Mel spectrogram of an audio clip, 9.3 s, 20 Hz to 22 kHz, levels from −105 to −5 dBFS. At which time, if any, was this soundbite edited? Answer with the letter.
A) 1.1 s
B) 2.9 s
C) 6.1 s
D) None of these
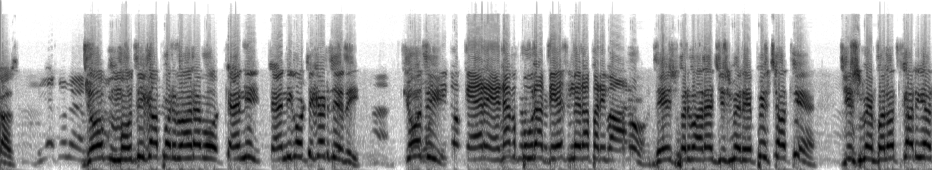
D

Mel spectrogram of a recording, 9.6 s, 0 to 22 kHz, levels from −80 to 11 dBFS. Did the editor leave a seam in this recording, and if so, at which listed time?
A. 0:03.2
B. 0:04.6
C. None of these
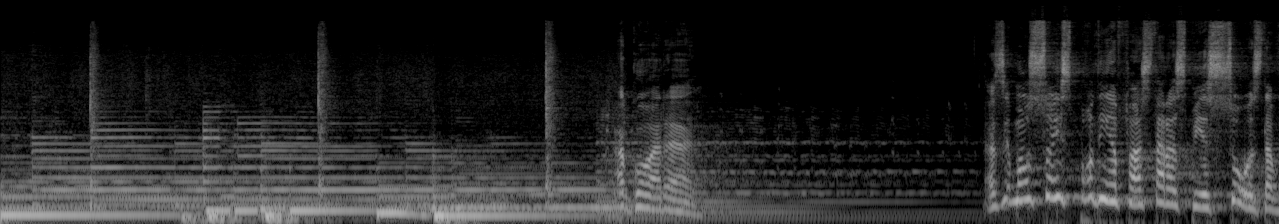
B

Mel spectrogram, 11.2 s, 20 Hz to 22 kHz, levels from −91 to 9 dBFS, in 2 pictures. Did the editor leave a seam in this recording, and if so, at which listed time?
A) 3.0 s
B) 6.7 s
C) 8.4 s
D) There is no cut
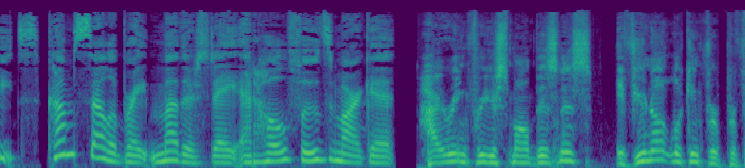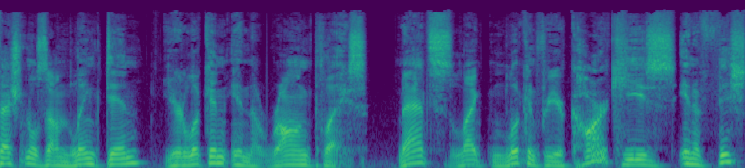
A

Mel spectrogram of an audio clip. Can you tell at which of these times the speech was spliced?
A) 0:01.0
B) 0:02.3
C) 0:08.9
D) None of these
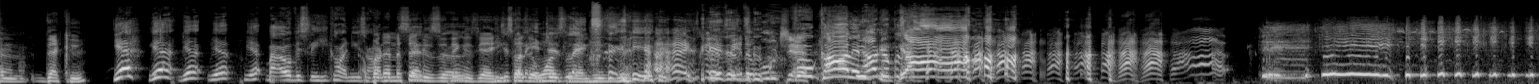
A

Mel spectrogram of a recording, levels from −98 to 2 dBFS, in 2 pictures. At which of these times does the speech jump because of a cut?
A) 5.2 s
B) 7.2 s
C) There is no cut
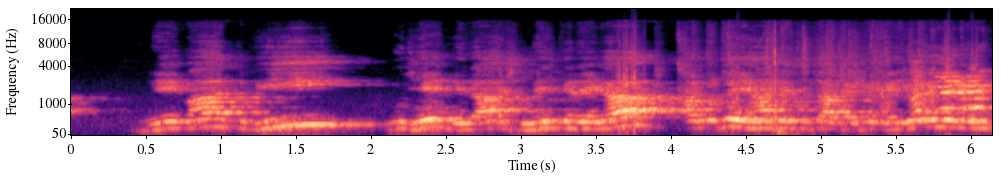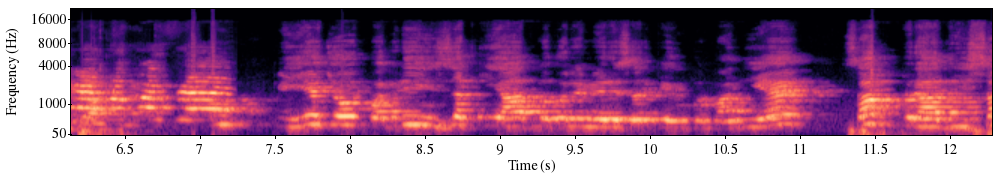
B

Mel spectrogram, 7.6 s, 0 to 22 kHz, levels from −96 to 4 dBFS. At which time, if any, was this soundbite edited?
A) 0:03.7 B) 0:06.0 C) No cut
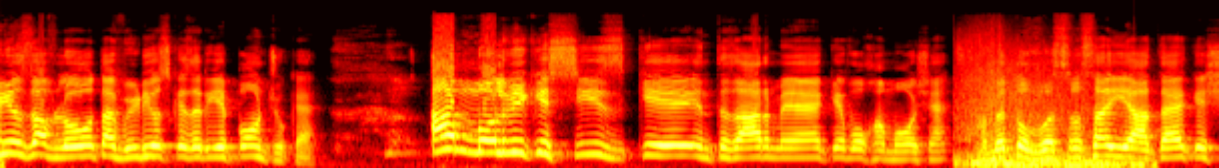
B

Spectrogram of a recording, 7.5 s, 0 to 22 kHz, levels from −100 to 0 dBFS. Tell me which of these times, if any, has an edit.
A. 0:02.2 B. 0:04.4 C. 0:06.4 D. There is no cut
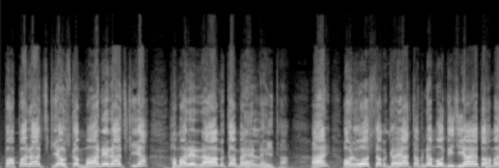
D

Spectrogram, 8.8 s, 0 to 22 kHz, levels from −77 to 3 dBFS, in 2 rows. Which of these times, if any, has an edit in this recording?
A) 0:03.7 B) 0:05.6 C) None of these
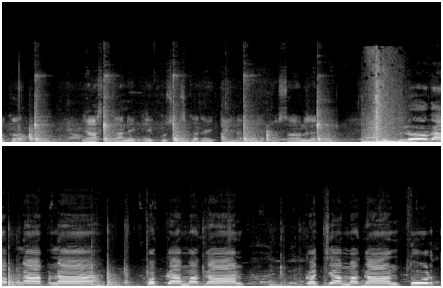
A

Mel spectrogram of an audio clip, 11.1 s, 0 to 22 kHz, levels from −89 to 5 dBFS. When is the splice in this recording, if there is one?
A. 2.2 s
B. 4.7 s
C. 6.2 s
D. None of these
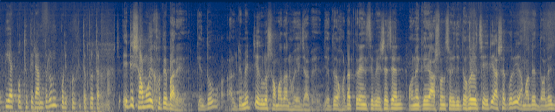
A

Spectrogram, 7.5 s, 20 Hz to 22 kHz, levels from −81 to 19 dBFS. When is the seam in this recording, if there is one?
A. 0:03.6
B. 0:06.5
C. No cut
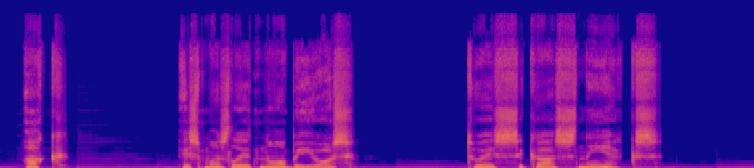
B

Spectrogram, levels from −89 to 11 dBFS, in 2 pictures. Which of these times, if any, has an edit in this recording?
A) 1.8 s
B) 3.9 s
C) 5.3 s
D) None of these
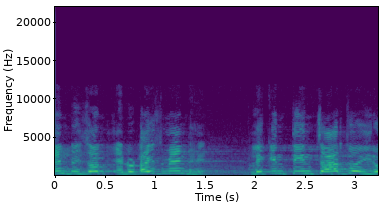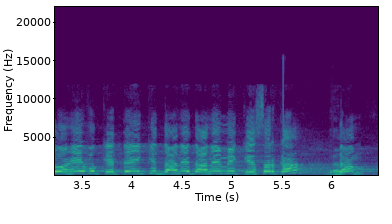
A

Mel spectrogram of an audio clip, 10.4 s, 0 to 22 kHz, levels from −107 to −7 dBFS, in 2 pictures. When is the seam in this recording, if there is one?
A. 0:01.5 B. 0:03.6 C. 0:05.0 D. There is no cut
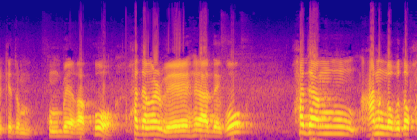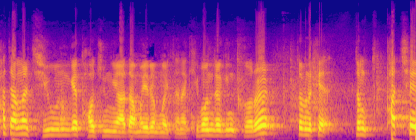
A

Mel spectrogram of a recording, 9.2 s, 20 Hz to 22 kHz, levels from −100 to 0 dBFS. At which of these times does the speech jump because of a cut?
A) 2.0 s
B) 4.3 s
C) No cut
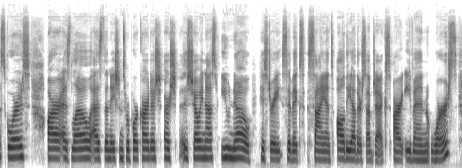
B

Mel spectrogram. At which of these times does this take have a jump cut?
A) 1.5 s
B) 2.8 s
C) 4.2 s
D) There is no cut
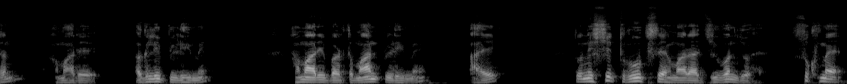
D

